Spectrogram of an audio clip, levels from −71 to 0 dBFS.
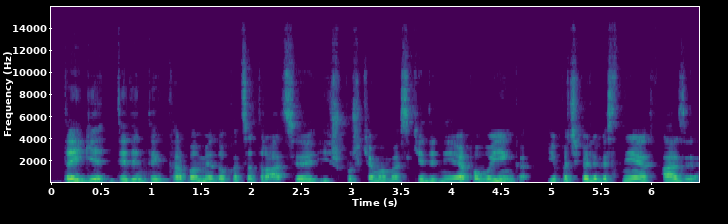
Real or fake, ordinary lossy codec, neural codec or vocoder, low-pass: real; AAC, 96 kbps; none; 14.4 kHz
